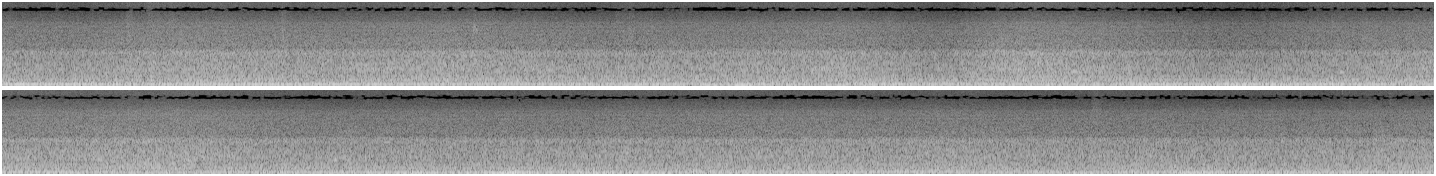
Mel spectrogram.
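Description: Rain and wind rush steadily outside.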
